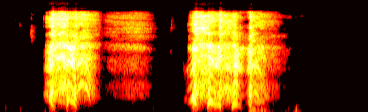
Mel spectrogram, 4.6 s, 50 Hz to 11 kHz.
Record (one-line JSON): {"cough_length": "4.6 s", "cough_amplitude": 29688, "cough_signal_mean_std_ratio": 0.41, "survey_phase": "alpha (2021-03-01 to 2021-08-12)", "age": "45-64", "gender": "Male", "wearing_mask": "No", "symptom_cough_any": true, "smoker_status": "Never smoked", "respiratory_condition_asthma": false, "respiratory_condition_other": false, "recruitment_source": "REACT", "submission_delay": "8 days", "covid_test_result": "Negative", "covid_test_method": "RT-qPCR"}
